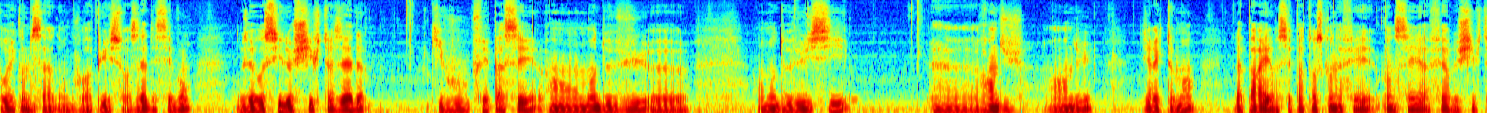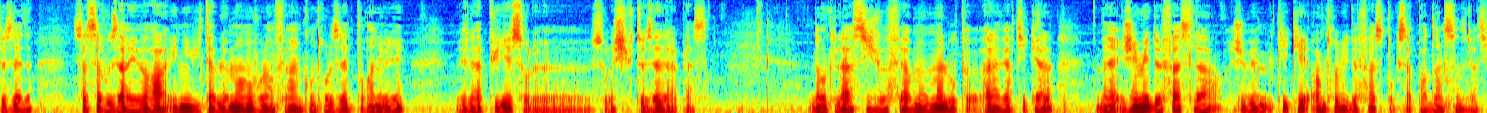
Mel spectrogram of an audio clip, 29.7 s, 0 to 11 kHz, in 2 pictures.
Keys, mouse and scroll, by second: 0.9 z, 3.5 shift+z, 6.7 scroll down 1, 8.3 click, 15.1 shift+z.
